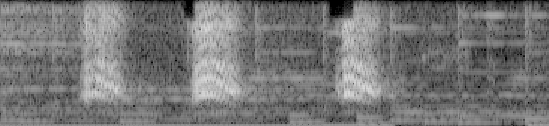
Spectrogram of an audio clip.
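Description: Three harsh, raspy hawk calls ring out about half a second apart, loud, over a steady low musical drone.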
